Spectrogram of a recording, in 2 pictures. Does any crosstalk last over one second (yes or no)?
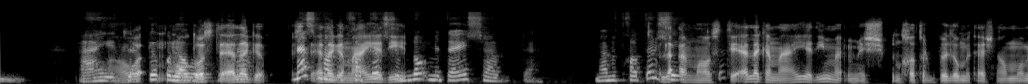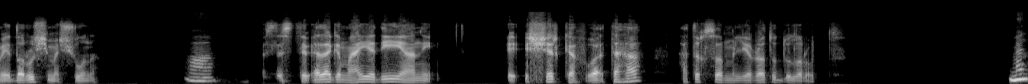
yes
